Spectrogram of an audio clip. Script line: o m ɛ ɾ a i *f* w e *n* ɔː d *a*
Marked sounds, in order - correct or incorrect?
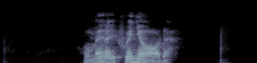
correct, incorrect: ɲ, correct

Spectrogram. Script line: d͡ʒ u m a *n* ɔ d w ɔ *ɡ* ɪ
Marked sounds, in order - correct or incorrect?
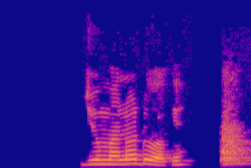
correct, incorrect: k

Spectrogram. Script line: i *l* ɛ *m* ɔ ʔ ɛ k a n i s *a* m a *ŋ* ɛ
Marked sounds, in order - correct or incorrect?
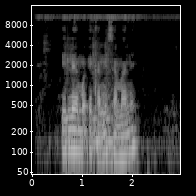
correct, correct, correct, incorrect: n

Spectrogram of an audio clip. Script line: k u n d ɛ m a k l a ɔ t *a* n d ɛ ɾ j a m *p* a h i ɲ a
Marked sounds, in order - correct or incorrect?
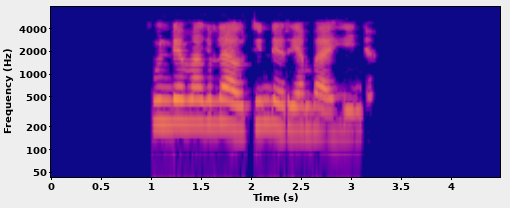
incorrect: i, incorrect: b

